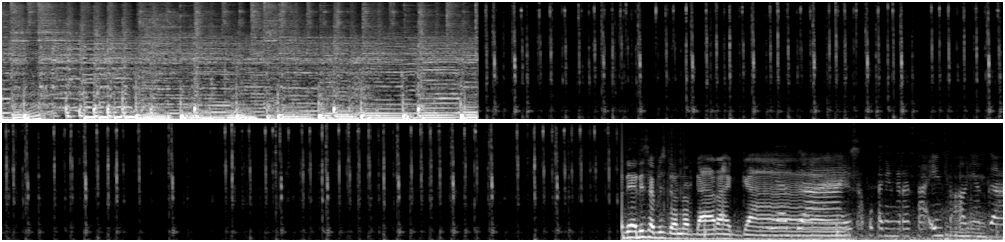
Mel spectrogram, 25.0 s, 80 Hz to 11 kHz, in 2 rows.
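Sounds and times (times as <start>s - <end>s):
keyboard typing: 6.0s - 20.3s.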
